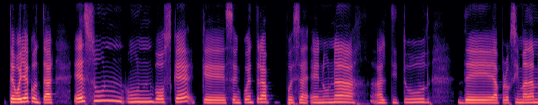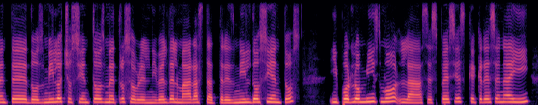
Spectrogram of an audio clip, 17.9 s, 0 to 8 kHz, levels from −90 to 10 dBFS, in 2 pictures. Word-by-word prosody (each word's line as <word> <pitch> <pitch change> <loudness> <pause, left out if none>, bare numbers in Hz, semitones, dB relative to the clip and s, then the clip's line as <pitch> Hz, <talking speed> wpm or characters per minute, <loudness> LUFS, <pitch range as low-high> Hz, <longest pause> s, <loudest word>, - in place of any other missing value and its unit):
Te 250 - +7
voy 240 +3 +9
a 285 - +6
contar, 215 -6 +2 0.3
es 290 +6 +3
un 350 -4 -1
un 270 +1 0
bosque 250 +2 0
que 200 -3 -1
se 215 +3 -7
encuentra, 230 +3 -1 0.2
pues, 210 0 -6
eh, 205 -3 -2
en 215 +1 -3
una 235 0 0
altitud 230 +1 -5 0.5
de 205 -1 +1
aproximadamente, 225 +4 0
2800 240 +2 0
metros 245 +1 -1
sobre 220 -4 -1
el 205 0 -5
nivel 215 +2 -2
del 240 -1 +1
mar 220 +1 -1
hasta 225 -3 -2
3200, 235 - +1 0.5
y 250 -1 -1
por 245 +1 +4
lo 255 0 +6
mismo 275 +2 +2
las 210 -3 -3
especies 240 +5 -3
que 250 -2 -5
crecen 245 +2 -1
ahí 260 +3 +1
235 Hz, 120 wpm, -18 LUFS, 215-255 Hz, 0.5 s, voy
